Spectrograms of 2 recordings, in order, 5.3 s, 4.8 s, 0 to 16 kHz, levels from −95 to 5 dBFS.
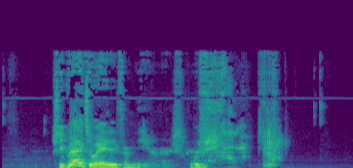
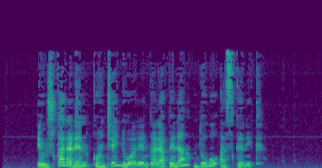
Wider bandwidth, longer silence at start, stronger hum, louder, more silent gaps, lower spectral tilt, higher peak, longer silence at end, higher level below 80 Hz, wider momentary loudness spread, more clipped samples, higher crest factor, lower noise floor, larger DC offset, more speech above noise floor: about the same, 11.5 kHz vs 12 kHz; first, 0.8 s vs 0.55 s; neither; first, -16 LUFS vs -23 LUFS; neither; about the same, -5.5 dB/octave vs -4.5 dB/octave; first, -2 dBFS vs -6 dBFS; first, 1.1 s vs 0.9 s; first, -60 dBFS vs -66 dBFS; first, 22 LU vs 11 LU; neither; about the same, 16 dB vs 18 dB; second, -59 dBFS vs -68 dBFS; neither; about the same, 43 dB vs 45 dB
